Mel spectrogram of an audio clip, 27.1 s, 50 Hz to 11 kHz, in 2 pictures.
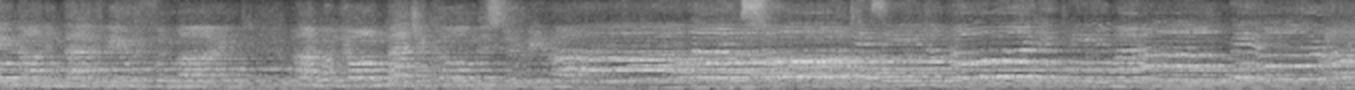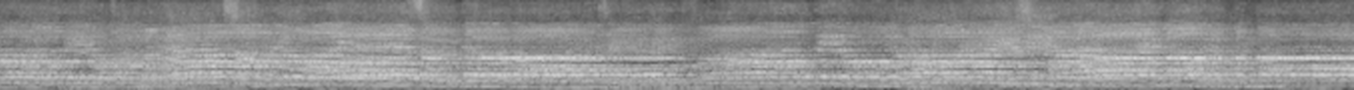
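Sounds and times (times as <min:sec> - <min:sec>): mixed choir singing in parts: 0:00.0 - 0:27.0.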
